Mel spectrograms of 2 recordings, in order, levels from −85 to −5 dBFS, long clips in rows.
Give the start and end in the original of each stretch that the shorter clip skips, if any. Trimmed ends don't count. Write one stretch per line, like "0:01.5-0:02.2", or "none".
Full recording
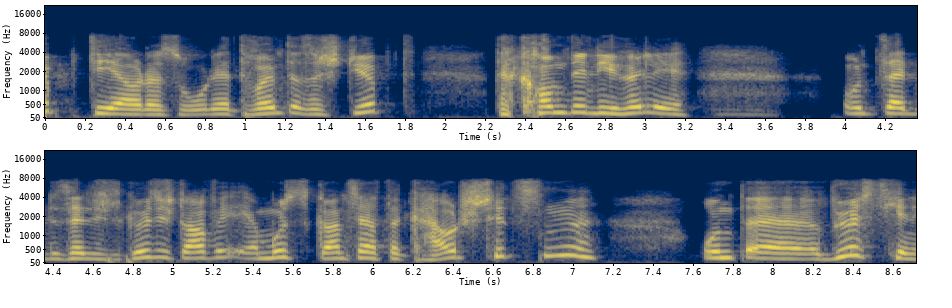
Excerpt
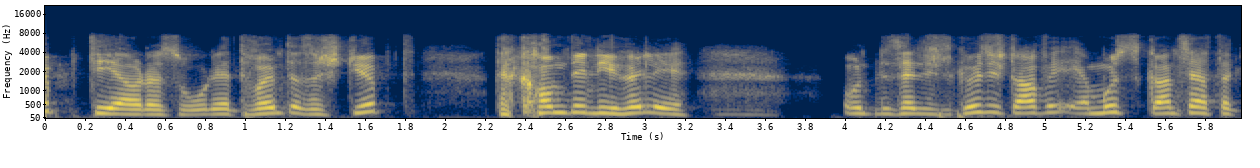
0:04.2-0:04.4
